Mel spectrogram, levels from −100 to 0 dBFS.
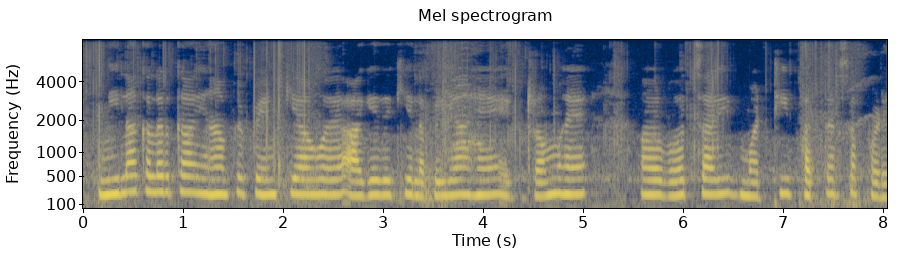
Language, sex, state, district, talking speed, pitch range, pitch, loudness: Hindi, female, Uttarakhand, Tehri Garhwal, 185 wpm, 210-225 Hz, 220 Hz, -18 LUFS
